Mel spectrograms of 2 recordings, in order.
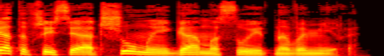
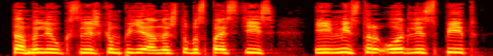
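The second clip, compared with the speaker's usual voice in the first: frantic; 11 semitones higher than usual. Acted. Phoebe fearing her husband and Mr Audley will die. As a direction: cry it out in panic. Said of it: "рыдала девушка".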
